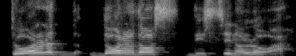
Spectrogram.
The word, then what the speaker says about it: Dorados de Sinaloa: Dorados de Sinaloa.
